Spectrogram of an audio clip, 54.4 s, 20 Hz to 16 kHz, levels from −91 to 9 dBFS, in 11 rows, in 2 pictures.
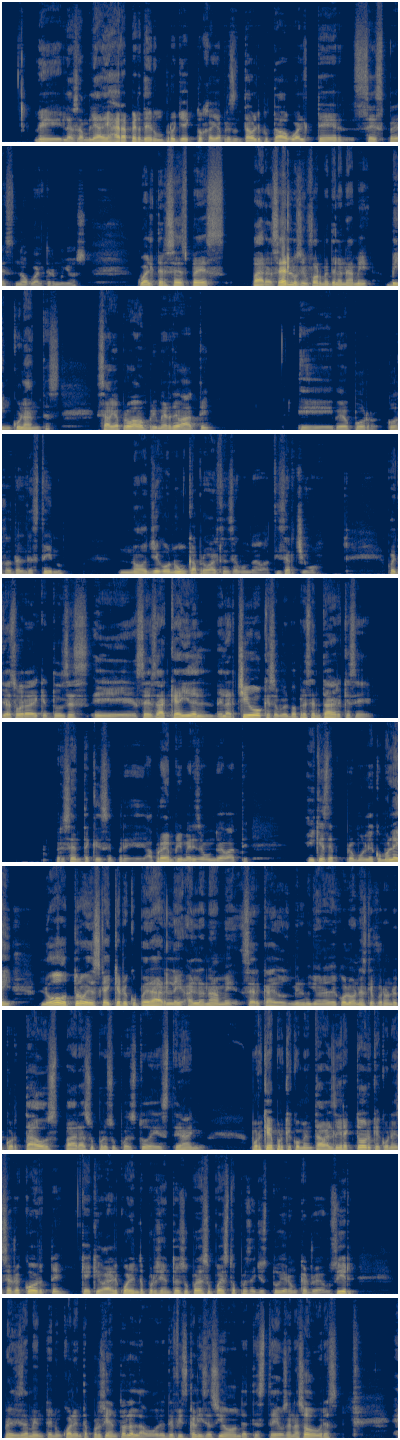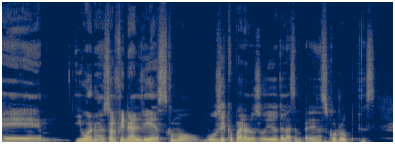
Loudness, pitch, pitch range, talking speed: -25 LUFS, 135 Hz, 125-155 Hz, 185 wpm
